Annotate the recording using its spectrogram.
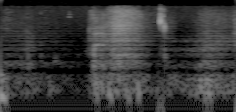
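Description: A man's faint breath into a podium microphone during a pause, about a second in, followed by a small click.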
